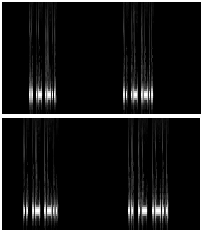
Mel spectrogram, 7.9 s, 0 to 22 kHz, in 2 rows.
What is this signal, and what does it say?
Morse code, heard as a keyed tone, about 48 wpm, 700 Hz. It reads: IAL IAL IAL IAL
